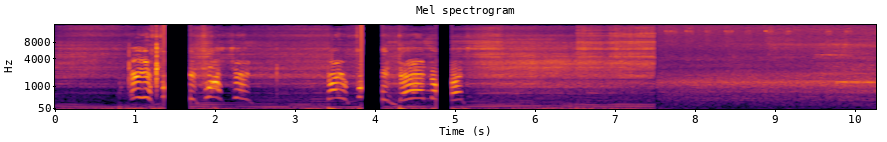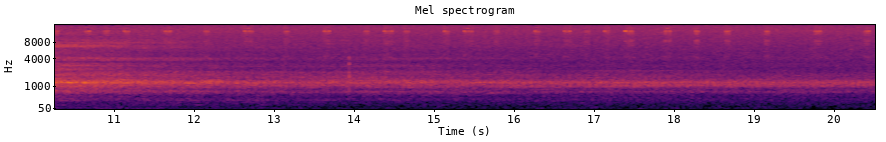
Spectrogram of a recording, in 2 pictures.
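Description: Shouting over an engine's low rumble for the first seven seconds, then, after a cut, a motorcycle riding in city traffic: steady engine and wind noise that swells slightly about ten seconds in and then slowly eases off.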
